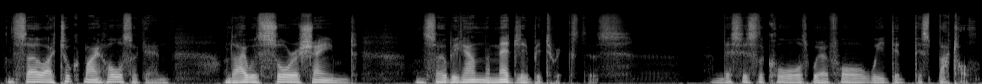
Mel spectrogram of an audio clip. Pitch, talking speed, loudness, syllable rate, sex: 95 Hz, 175 wpm, -22 LUFS, 5.5 syllables/s, male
